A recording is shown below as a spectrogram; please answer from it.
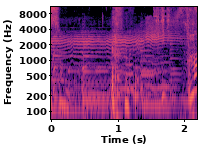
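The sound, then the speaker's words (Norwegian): A malaria mosquito's high, whining buzz drones continuously for about two seconds, its pitch wavering slightly up and down, loud and steady with no talking over it. “Malariamyggen har kommet til Hellas.”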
